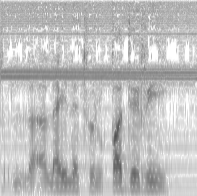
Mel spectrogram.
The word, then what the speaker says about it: Laylatul Qadri: If you don't stop, it's Laylatul Qadri, so you have to pronounce it with thinness if you continue.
